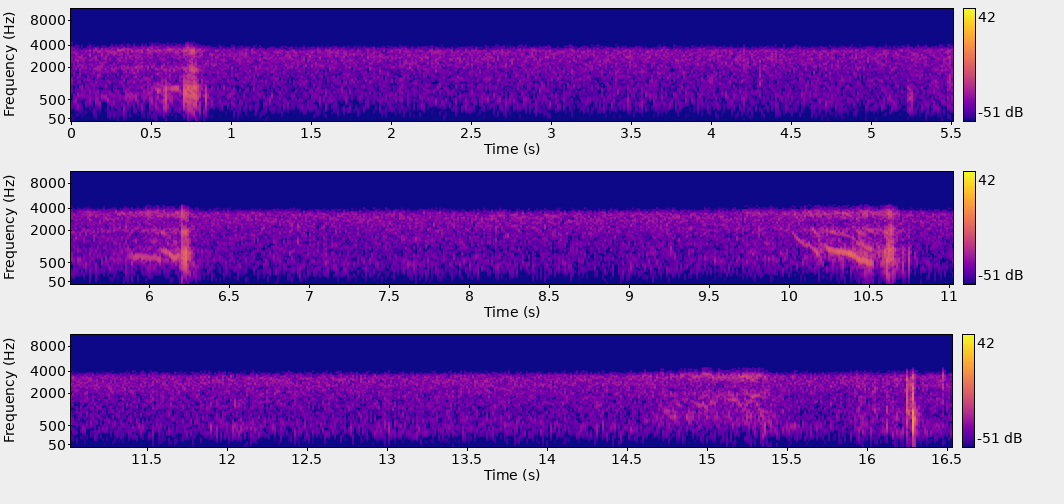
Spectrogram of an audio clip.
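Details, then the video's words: A cat named Mimi snoring softly: quiet, breathy snores come about every four to five seconds, each swelling briefly and ending abruptly, with near silence between breaths. "Mimi snores"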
